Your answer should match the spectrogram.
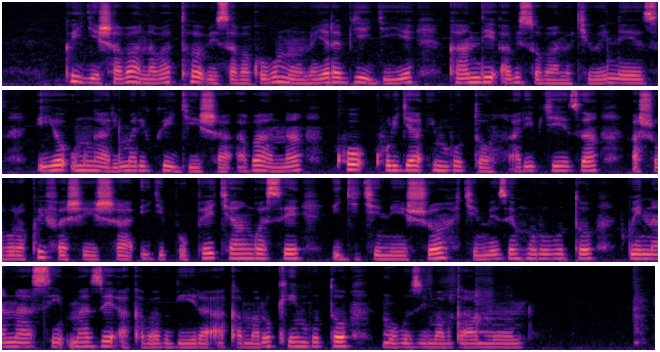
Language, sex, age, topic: Kinyarwanda, female, 25-35, education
